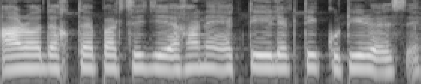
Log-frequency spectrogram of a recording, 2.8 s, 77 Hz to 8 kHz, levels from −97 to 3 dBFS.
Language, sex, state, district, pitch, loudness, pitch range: Bengali, female, Assam, Hailakandi, 190 Hz, -19 LUFS, 180-195 Hz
